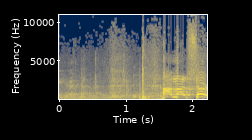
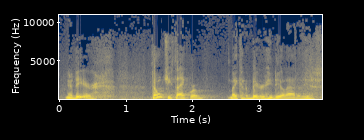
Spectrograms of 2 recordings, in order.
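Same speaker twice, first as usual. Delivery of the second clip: low, reasonable TV dad talking to his wife; lightly voiced husband, low and measured; placating husband; 12 semitones lower than usual. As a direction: gently talk her down, pitched low.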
